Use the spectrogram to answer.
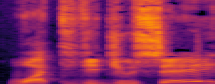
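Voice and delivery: loud, high-pitched question; angry challenge. A narrator's reading. Master confronts defiant apprentice, angry challenge. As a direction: challenge the insolence.

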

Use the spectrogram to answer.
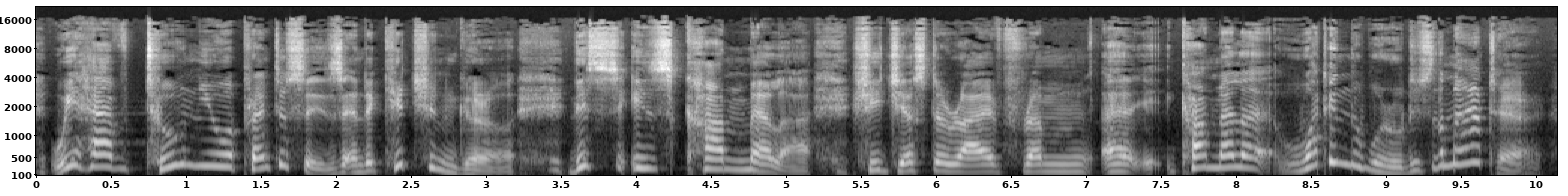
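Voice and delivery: a refined lady politely declining; signora's voice. Acted.

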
